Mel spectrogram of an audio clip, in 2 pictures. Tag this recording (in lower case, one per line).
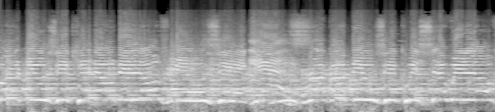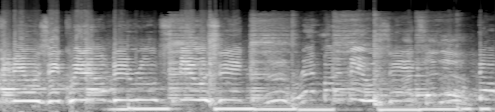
song
music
